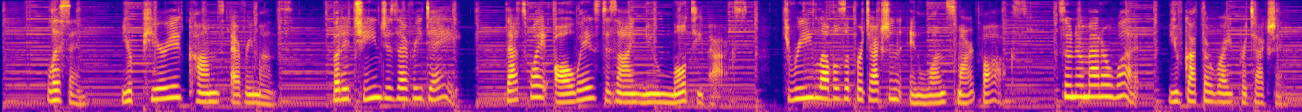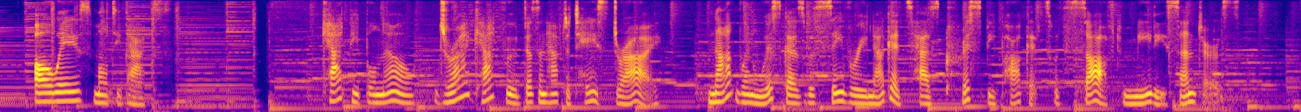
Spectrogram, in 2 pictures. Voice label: Commercial Reel

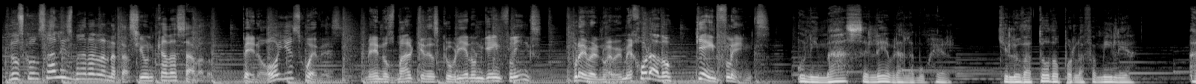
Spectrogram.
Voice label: Voice Over Spanish

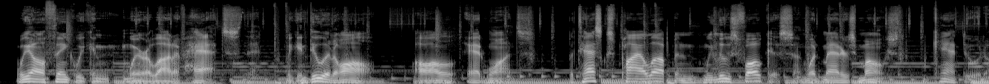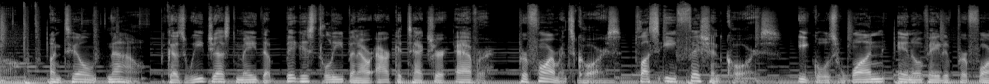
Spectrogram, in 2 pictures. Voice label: Narration Documentaries

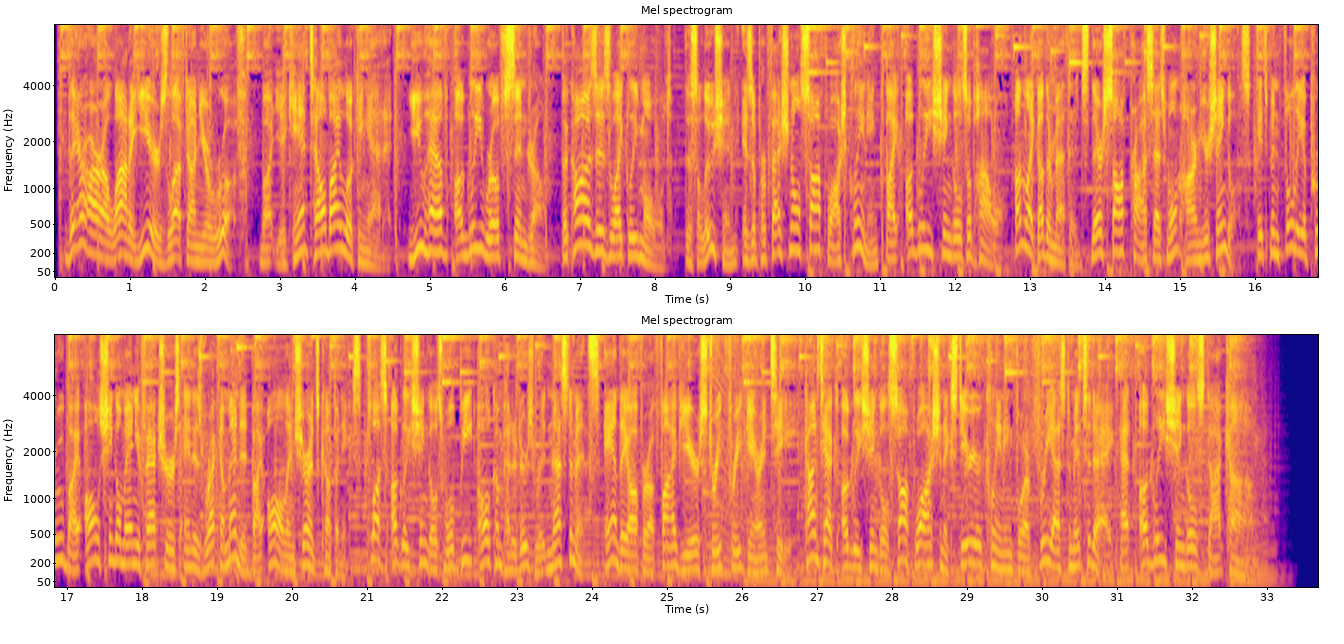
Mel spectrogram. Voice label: Radio Commercial

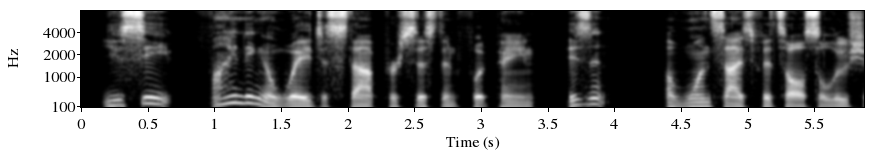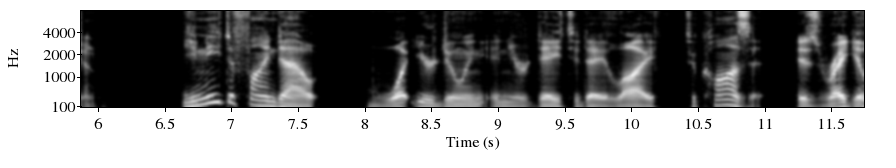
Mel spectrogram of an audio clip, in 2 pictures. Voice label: Narration Samples

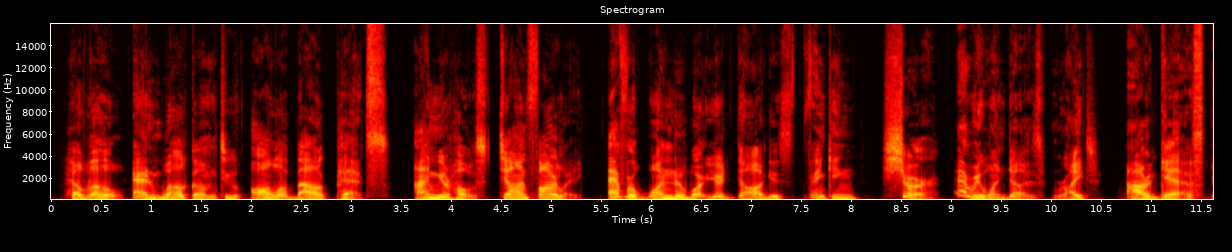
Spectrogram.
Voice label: PODCAST

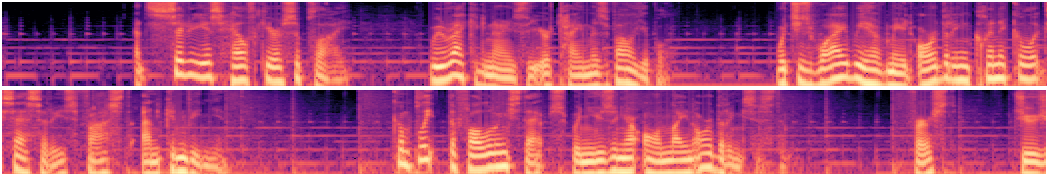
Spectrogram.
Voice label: e-learning; MEDICAL ORDERING SYSTEM

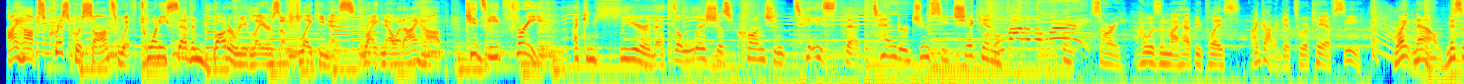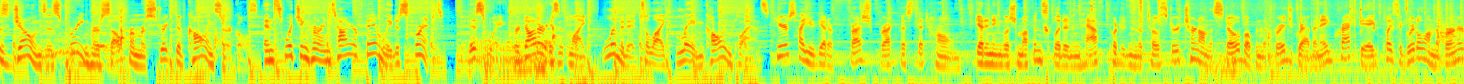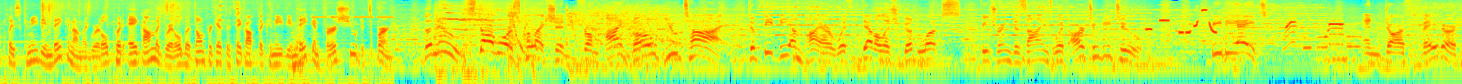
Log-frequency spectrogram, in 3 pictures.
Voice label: Commercial

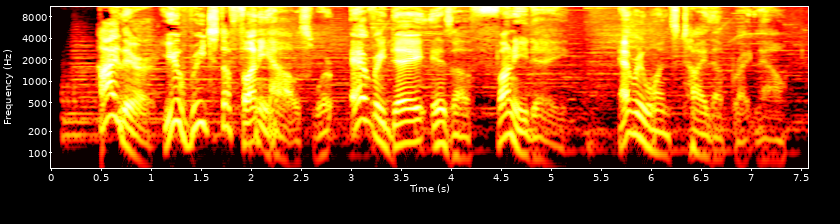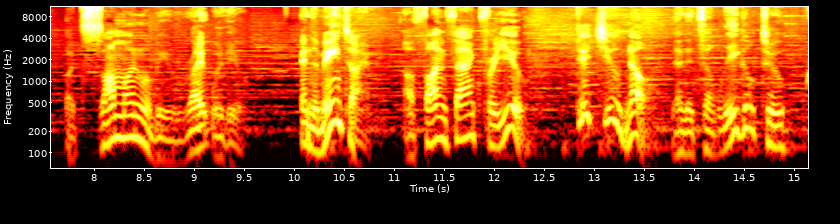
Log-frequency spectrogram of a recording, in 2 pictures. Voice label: VOICE GREETING FUNNY

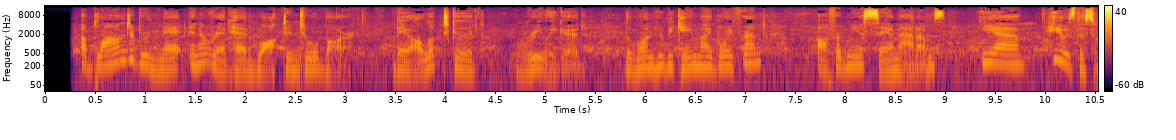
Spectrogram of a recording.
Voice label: commercial

